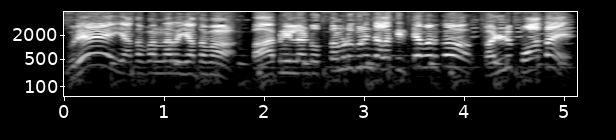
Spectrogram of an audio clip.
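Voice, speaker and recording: An actor playing a sly trickster in a film comedy, teasing and mock-solemn. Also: male voice, very high-pitched, brisk, bright, forceful tone, faint music behind, exaggerated voice. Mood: mock-angry. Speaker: film comic character.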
